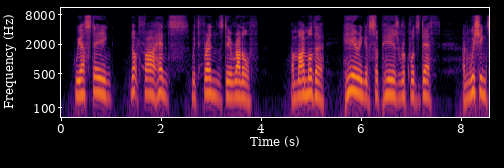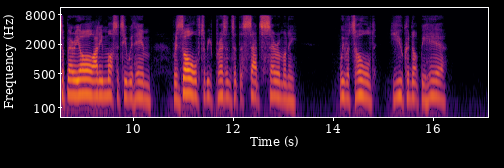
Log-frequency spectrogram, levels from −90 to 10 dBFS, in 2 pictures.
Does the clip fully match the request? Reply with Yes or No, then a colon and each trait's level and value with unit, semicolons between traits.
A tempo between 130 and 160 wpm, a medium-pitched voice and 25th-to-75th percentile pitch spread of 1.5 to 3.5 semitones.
Yes: average, 150 wpm; medium, 175 Hz; narrow, 2.4 semitones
